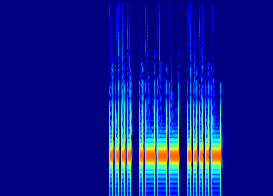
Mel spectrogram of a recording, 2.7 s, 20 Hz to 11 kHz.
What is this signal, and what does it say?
Morse code, heard as a keyed tone, about 40 wpm, 700 Hz. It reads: HJ4
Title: Callsign Prefixes for Top 100 DXCC - 40wpm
